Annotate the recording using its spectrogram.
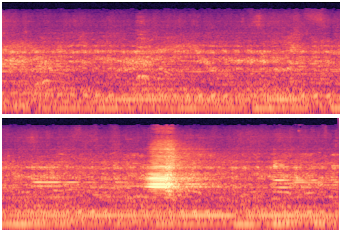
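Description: Live rock band playing a quiet, sustained passage: held low keyboard and bass notes under electric guitar, with no heavy drumming. A short, loud pitched cry or squeal stands out about six seconds in.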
